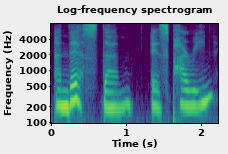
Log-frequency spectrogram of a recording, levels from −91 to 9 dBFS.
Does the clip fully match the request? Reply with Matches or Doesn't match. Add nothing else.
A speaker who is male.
Doesn't match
